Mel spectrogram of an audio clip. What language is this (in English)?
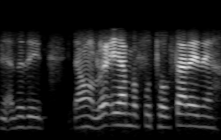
Manipuri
